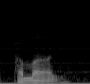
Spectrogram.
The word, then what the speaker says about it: amen: A Hebrew pronunciation of our English version, amen, is more like aman. Aman. Is that right? I think so. Aman, yep. You kind of have to have more of a lazy tongue.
